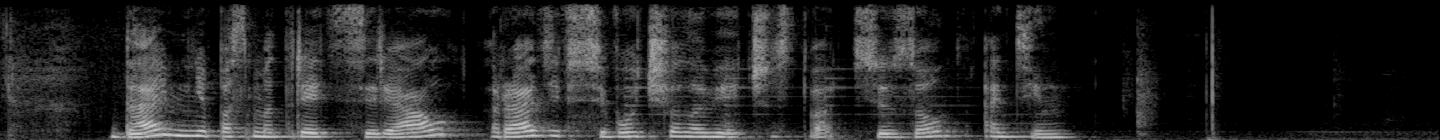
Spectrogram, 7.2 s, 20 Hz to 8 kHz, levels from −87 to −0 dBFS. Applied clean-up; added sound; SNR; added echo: neural separator model SepFormer DNS4.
